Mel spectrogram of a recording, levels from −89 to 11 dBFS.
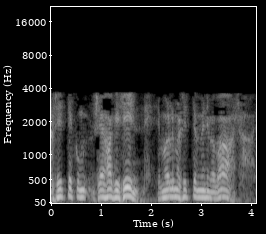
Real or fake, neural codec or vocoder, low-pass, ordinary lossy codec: fake; vocoder, 22.05 kHz, 80 mel bands, WaveNeXt; 3.6 kHz; MP3, 16 kbps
